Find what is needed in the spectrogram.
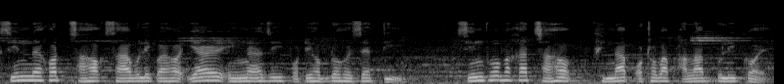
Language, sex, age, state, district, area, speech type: Assamese, male, 18-30, Assam, Charaideo, rural, spontaneous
